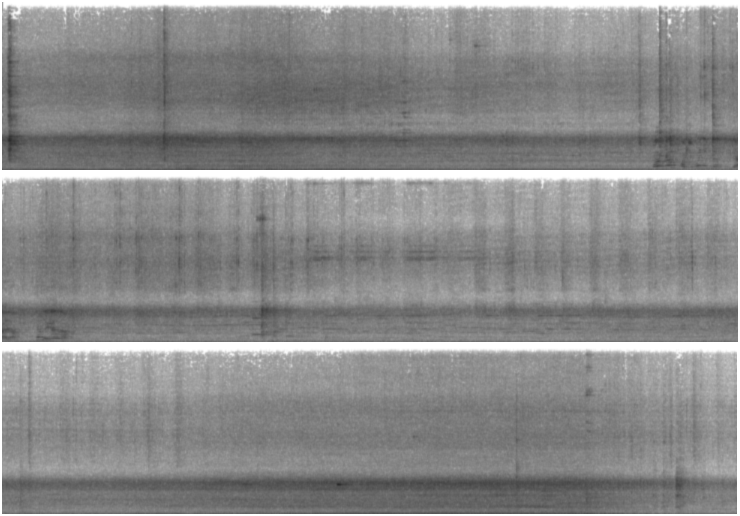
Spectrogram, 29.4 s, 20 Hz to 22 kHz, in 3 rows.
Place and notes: Minsheng Rd., Liuqiu Township - In the street
In the street, In front of the convenience store
Pingtung County, Taiwan, 1 November 2014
